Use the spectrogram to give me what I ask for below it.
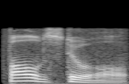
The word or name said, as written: faldstool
